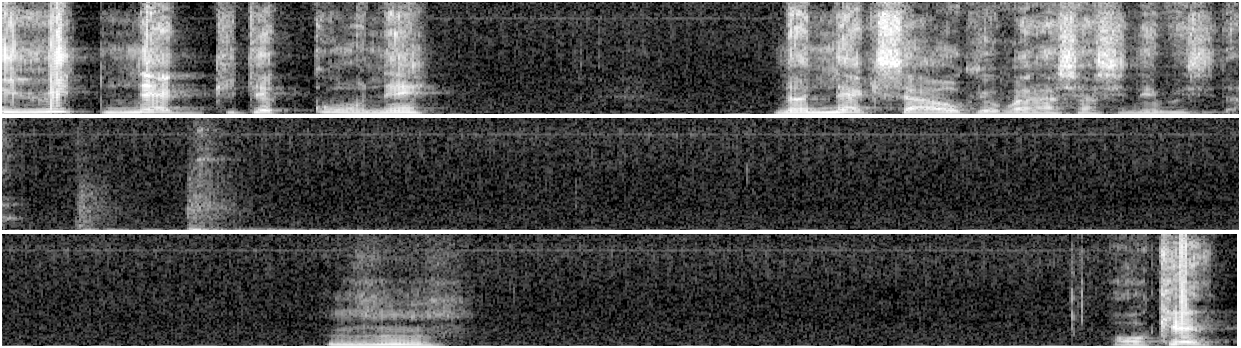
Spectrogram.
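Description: A man speaks close to a microphone, in short bursts between pauses.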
